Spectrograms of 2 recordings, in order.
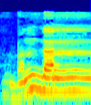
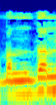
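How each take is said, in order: First: The middle consonant is an aspirated dh. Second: The middle consonant is a plain d. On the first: It means a bond or bondage. The speaker calls it right. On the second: It means bowing in reverence. The speaker calls it wrong.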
